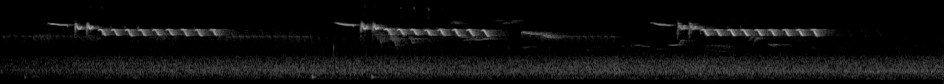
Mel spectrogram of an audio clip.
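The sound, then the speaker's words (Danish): Blue tit song: three bright, high trilled phrases, each opening with a couple of thin notes and then a rapid run of about ten ringing notes, repeated every few seconds over a soft steady hiss. “på engelsk, og det er jo næsten det, blåmejsen siger, ikke?”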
